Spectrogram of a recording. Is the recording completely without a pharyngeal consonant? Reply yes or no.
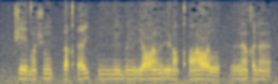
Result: no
